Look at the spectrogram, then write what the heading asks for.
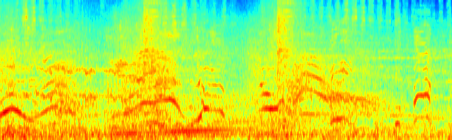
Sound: screaming; roaring

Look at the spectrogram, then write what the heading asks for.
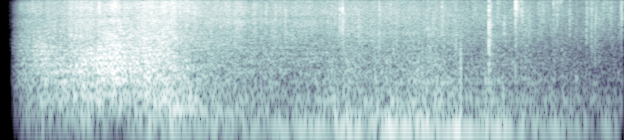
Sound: fire crackling

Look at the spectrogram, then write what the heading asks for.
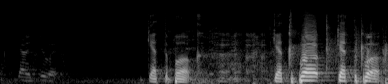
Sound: audience laughs

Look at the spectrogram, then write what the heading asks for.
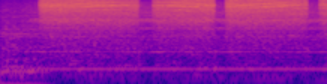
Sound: spraying paint

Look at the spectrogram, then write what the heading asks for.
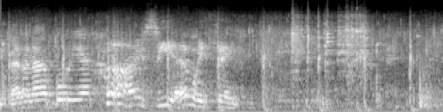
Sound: laughs

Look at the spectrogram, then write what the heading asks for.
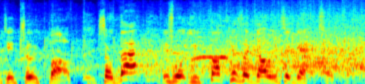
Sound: audience applause

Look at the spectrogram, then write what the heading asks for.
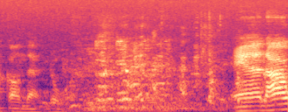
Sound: audience laughter

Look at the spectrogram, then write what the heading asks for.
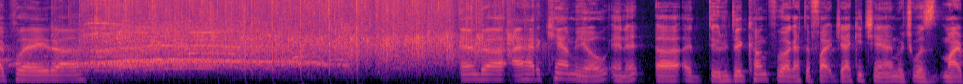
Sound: cheers and applause

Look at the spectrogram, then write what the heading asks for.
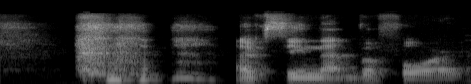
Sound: giggling

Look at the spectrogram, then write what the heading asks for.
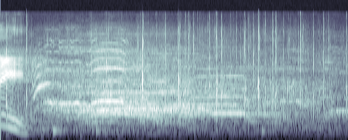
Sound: audience cheering

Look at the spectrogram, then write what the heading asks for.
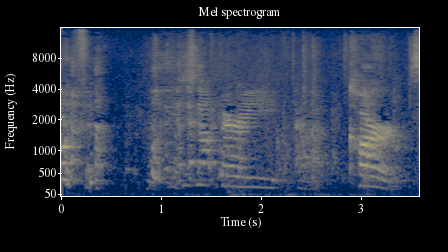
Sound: laughter; laughing

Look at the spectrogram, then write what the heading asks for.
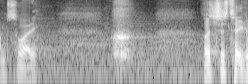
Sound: breathing heavily

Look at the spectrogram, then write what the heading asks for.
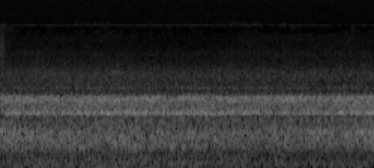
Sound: low hum

